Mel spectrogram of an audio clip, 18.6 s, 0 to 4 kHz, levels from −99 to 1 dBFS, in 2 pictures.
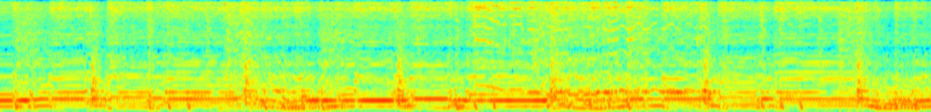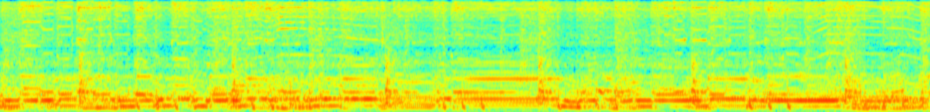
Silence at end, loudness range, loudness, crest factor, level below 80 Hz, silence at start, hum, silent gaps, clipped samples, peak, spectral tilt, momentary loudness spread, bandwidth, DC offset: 0 s; 2 LU; -20 LUFS; 14 dB; -38 dBFS; 0 s; none; none; under 0.1%; -6 dBFS; -10.5 dB/octave; 4 LU; 4 kHz; 0.2%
